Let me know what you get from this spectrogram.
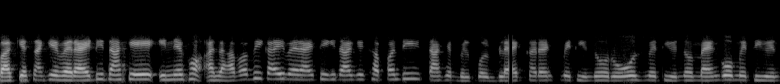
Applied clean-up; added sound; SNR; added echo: none; none; none; none.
